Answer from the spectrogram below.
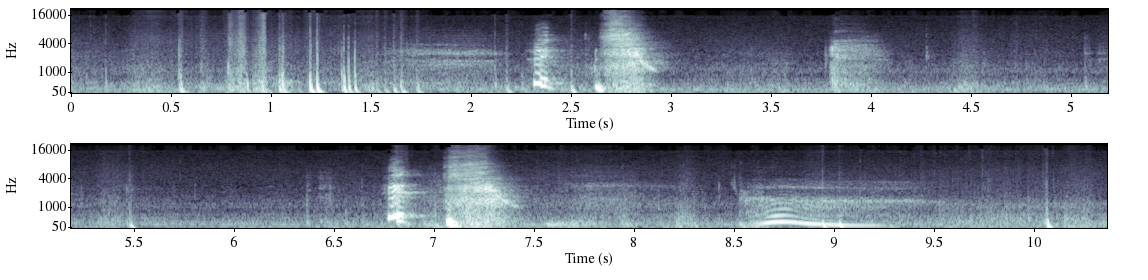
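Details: Rapid sneezing fit: two forceful sneezes with sharp intakes of breath before each, then a sigh; quick breaths and sniffs in between.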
